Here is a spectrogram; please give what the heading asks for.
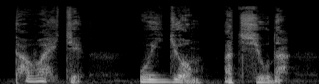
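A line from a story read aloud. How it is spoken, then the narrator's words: Mother's whisper. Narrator (Russian): прошептала мама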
